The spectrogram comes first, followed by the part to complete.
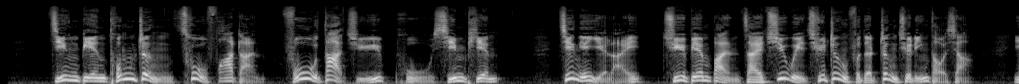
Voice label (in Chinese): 男, 政府报告; 精编通政促发展 服务大局谱新篇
